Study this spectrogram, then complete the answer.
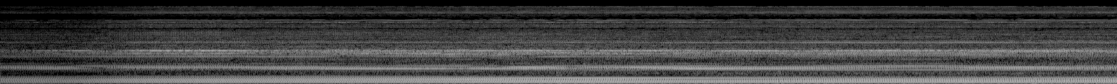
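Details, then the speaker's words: Haier DC inverter AC on cooling, previously showing E7 error: compressor starts, hum eases then settles into a steady even drone with outdoor fan tones, no rattles or grinding; E7 cleared, compressor and outdoor motor running normally. "ये देखें जी, ये आवाज़ आपको आ गई होगी। ये हमारा जो कंप्रेसर है ये ऑन हो चुका है।"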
